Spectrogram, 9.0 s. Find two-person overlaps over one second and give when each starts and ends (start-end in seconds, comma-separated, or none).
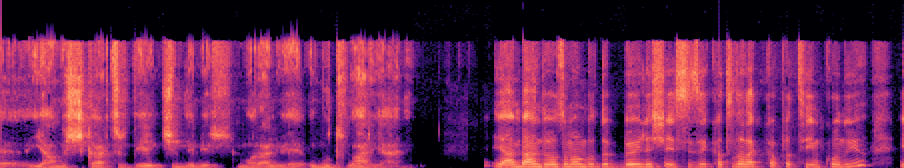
none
